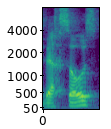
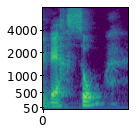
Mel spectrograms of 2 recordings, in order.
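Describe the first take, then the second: First: The name ends with a final s sound. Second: The name ends without a final s sound. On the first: "il y a plein de monde qui disent Versos" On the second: "la bonne prononciation, c'est Verso"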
